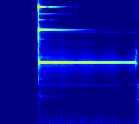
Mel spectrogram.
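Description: A single high, bell-like ding that strikes about half a second in and rings on, slowly fading: an intro chime sound effect for the channel's logo.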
